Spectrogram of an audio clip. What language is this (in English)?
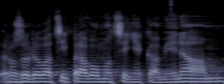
Czech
